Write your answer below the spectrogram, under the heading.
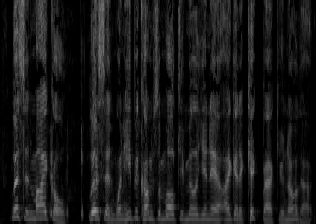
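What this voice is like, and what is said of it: Brooklyn accent. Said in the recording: “You bet your ass I'm from Brooklyn. Can't you hear the accent? ... I hear the accent.”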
